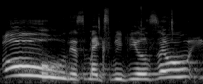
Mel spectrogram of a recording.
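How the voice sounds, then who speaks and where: Woman playing a high-voiced dorky evil queen. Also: lively intonation, takes it slowly, darkish tone, a little hiss or hum. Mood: gleeful gloating. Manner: theatrical, gloating, mock-menacing. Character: dorky self-styled evil sorceress queen, gleeful and petulant. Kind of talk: comedic scripted audio roleplay addressed to listener.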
